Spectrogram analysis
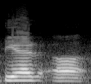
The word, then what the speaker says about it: tier: then they open in tier, it is tier not tire, please, I am not pronouncing it incorrectly. Most of you will be listening to it as tire. It is not tire, it is tier 3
